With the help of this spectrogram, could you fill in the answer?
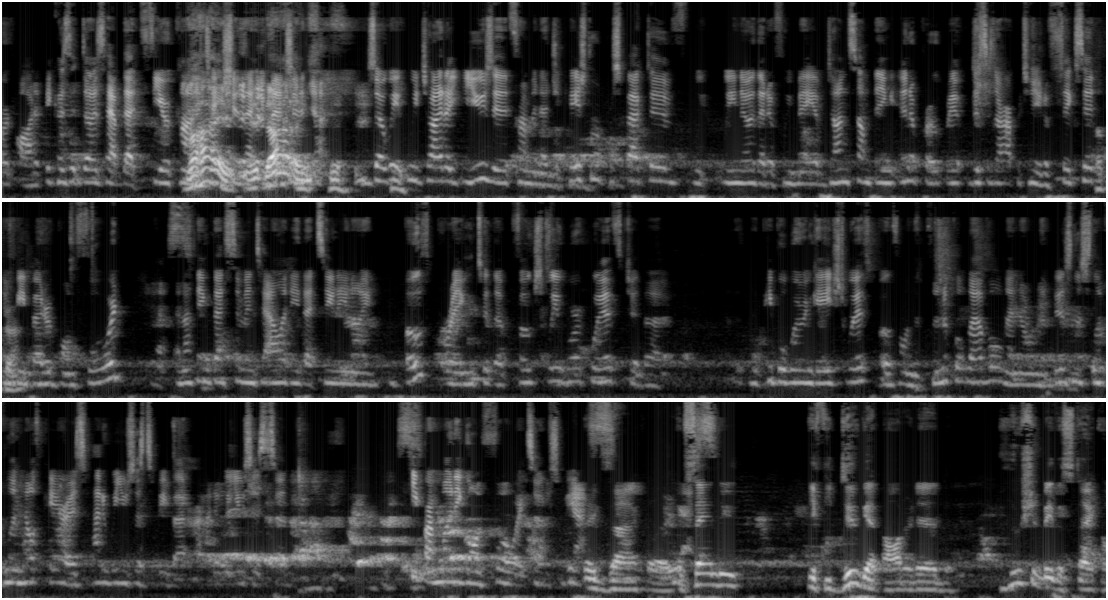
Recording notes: MGMA caught up with the duo at the Medical Practice Excellence: Financial and Operations Conference in Orlando.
